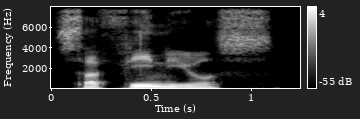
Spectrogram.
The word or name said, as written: Saphinius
